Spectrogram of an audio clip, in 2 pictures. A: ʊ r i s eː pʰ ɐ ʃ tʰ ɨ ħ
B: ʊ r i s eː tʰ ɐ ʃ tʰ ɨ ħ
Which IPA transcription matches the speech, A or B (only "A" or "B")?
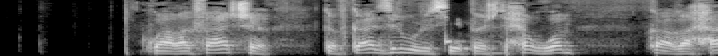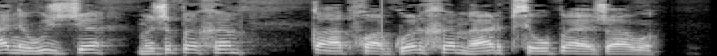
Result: A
